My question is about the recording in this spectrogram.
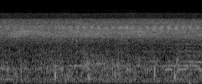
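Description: Footsteps of a walker on a dirt park path, a few soft steps, over a steady high-pitched outdoor hiss; a thin held tone starts near the end.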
